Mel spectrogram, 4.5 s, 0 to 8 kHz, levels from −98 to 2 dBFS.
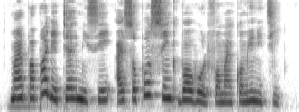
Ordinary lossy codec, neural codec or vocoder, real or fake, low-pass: none; none; real; none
